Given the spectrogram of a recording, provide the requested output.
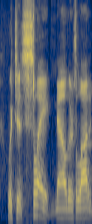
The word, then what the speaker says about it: Schlage: latch that we like to use is the slag brand and that's how you pronounce it if you go up on their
